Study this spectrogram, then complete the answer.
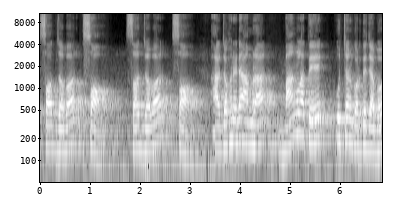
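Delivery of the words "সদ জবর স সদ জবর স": heavy, rounded Arabic স in সদ; careful demo of a full-mouthed স; thick pronunciation. Shown as a demonstration. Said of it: "মোটা করে উচ্চারণটা".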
